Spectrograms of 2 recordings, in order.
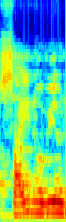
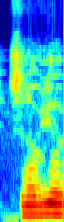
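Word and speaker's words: synovial: इनको आप साइनोवियल joints भी प्रोनाउंस कर सकते हैं, सिनोवियल जॉइंट्स भी प्रोनाउंस कर सकते हैं, आपकी मर्ज़ी है।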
